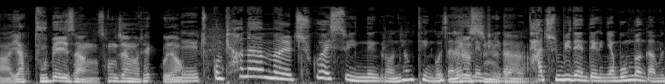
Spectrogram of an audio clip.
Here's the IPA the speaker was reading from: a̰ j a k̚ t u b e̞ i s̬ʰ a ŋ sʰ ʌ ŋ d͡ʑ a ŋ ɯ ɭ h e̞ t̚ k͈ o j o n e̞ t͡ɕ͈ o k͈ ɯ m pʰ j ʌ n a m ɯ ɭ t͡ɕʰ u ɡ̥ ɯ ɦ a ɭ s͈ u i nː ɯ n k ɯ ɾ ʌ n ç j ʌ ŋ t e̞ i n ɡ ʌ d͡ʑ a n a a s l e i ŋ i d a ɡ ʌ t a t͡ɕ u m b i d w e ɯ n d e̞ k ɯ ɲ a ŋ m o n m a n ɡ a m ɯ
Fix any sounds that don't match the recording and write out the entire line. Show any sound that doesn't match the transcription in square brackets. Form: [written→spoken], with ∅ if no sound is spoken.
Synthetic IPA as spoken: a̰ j a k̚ t u b e̞ i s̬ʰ a ŋ sʰ ʌ ŋ d͡ʑ a ŋ ɯ ɭ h e̞ t̚ k͈ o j o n e̞ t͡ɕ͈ o k͈ ɯ m pʰ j ʌ n a m ɯ ɭ t͡ɕʰ u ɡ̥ [ɯ→u] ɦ a ɭ s͈ u i nː ɯ n k ɯ ɾ ʌ n ç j ʌ ŋ [t→tʰ] e̞ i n ɡ ʌ d͡ʑ a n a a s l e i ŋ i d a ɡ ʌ t a t͡ɕ u m b i d w e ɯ n d e̞ k ɯ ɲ a ŋ m o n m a n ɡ a m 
